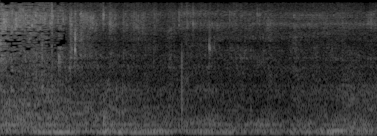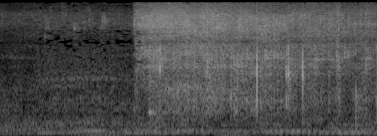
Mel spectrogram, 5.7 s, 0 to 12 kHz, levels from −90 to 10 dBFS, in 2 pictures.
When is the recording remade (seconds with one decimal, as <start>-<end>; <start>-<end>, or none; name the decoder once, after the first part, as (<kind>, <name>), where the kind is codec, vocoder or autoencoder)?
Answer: 0.5-3.1 (codec, SNAC); 3.9-5.7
